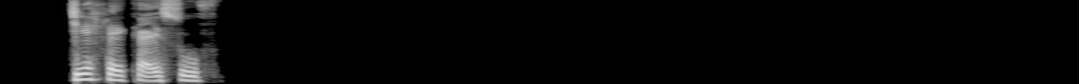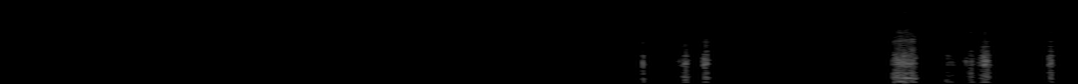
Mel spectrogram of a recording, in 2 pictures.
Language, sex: Wolof, female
